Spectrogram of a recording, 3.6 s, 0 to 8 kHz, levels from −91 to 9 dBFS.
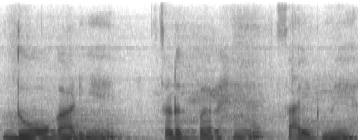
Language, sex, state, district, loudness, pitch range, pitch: Hindi, female, Punjab, Fazilka, -17 LUFS, 175-185 Hz, 185 Hz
